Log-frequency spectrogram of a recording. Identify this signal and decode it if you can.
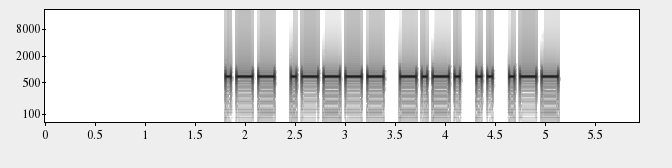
Morse code, heard as a keyed tone, about 22 wpm, 700 Hz. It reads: W1CIW
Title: USA Call Signs - 5 Characters - Repeated 2x - 22wpm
